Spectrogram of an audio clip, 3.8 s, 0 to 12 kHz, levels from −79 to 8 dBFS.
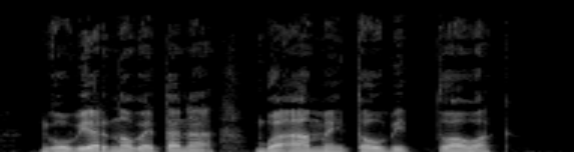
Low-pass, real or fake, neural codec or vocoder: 10.8 kHz; fake; vocoder, 44.1 kHz, 128 mel bands every 512 samples, BigVGAN v2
